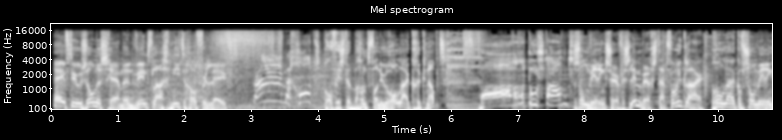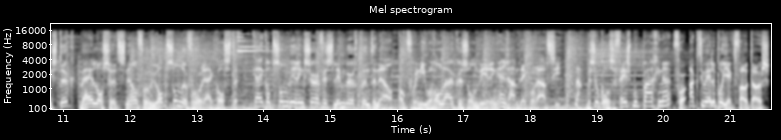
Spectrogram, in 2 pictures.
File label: radio commercial medium hard sell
